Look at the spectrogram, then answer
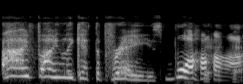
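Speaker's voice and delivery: high, gloating villain voice with a cackle.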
